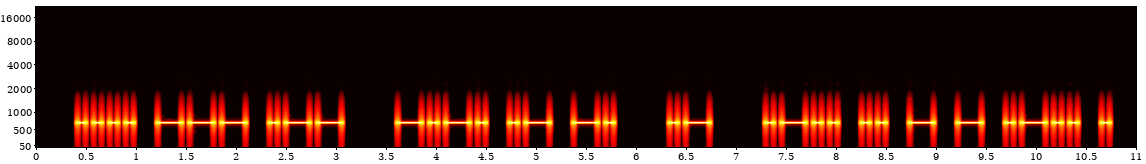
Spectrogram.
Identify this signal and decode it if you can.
Morse code, heard as a keyed tone, about 14 wpm, 700 Hz. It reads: HOW CAN A LITTLE
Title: Sentences from Top 500 Words 15wpm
